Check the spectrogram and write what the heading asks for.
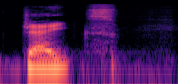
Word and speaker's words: Jacques: And we got a great artist, Doug Jakes, who's a South Austin Jacques is how it's spelled, but it was a South Austin Jakes, the way he pronounced it.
